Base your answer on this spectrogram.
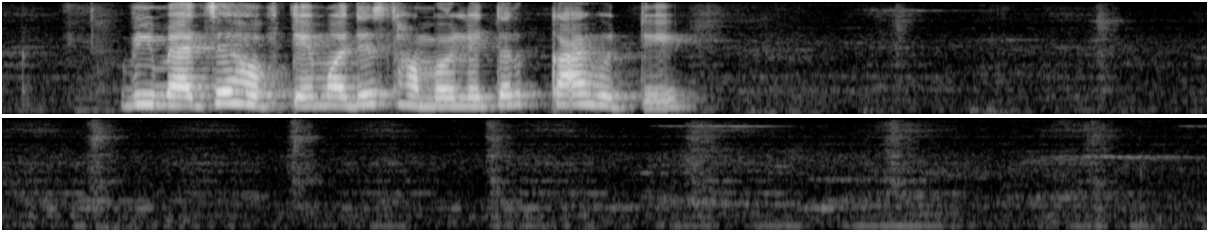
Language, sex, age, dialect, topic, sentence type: Marathi, female, 25-30, Standard Marathi, banking, question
